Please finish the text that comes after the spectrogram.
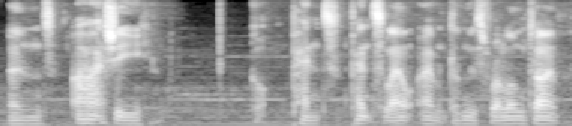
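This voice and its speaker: A man with a cold and a slightly croaky voice, calmly explaining his moves as he plays a strategy game. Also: deep voice, moderate pace, over music. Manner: steady, explanatory, thinks aloud. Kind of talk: gameplay commentary.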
